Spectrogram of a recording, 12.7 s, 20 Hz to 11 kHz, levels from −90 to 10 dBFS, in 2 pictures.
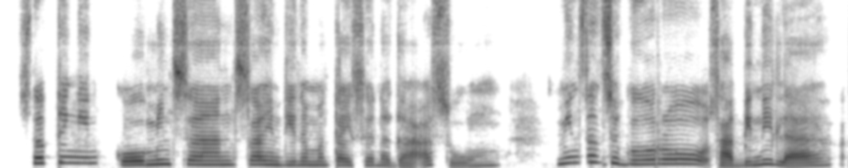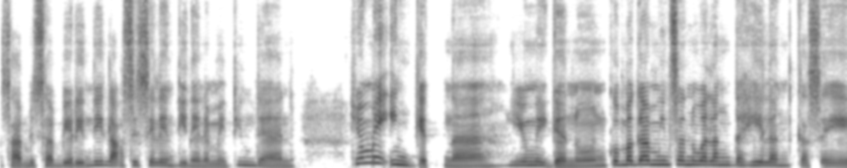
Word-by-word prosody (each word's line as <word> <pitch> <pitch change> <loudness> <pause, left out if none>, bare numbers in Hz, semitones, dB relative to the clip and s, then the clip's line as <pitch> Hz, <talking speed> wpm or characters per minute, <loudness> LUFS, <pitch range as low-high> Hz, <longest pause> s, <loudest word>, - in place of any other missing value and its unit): Sa 365 -1 +5
tingin 380 -2 -2 0.2
ko, 255 +1 +5
minsan 275 -2 +4
sa 275 0 +3
hindi 245 -2 0
naman 245 -1 -3
tayo 230 -2 0
sa 230 +1 -4
nag-a-assume. 200 +1 -4 0.4
Minsan 390 +6 0
siguro 310 -3 +2
sabi 205 +3 +2
nila, 225 -4 +2
sabi-sabi 195 0 -2
rin 200 - -7
nila 235 -5 -1
kasi 225 - 0
sila 210 -1 -1
hindi 200 -1 -6
nila 175 -2 -5
maintindihan, 175 0 -7 0.5
'yong 360 +2 -3
may 390 -1 +3
inggit 230 -10 0
na. 185 +1 -4
'Yong 230 +1 -3
may 225 -4 -2
gano'n, 175 +2 -2
kumbaga 270 +5 +3
minsan 270 0 +1
walang 255 -2 0
dahilan 220 -1 -2
kasi 190 -1 -3
235 Hz, 160 wpm, -21 LUFS, 195-275 Hz, 0.5 s, Sa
